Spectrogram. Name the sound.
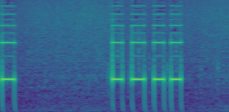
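telephone number being dialed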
